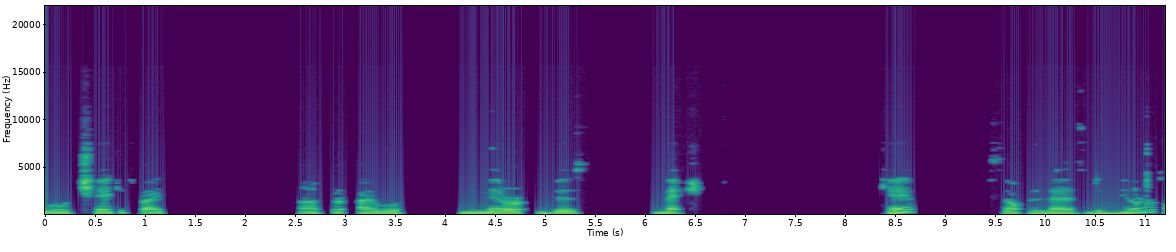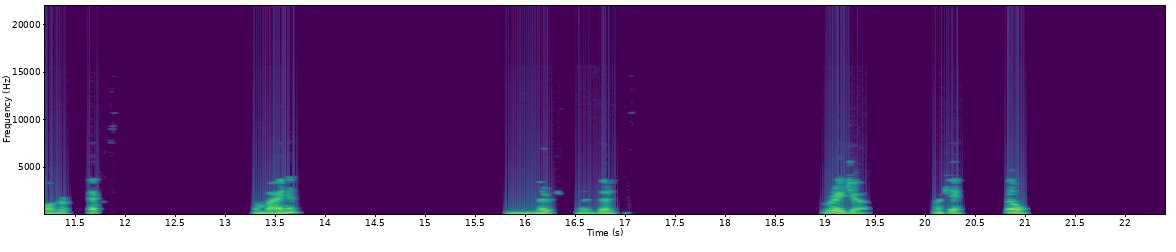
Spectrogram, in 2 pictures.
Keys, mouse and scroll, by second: 0.2 alt+middle click, 0.6 alt+click, 1.1 right click, 2.1 alt+middle click, 2.7 alt+scroll down 1, 2.9 alt+click, 3.2 alt+middle click, 6.2 alt+middle click, 7.1 Delete, 7.6 right click, 8.1 typing, 9.7 ctrl+d, 10.9 typing, 11.0 Return, 12.1 shift+click, 12.6 ctrl+alt+c, 12.9 q, 13.2 right click, 14.9 shift+right click, 16.4 alt+middle click, 17.2 typing, 18.4-18.9 typing, 18.9 right click, 21.0 alt+click, 21.2 alt+right click, 21.4 alt+click, 21.7 alt+middle click, 22.0 alt+click.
